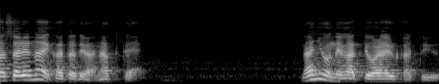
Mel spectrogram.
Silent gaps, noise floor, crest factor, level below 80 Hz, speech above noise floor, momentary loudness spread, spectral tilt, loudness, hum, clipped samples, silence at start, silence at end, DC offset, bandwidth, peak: none; -63 dBFS; 18 dB; -90 dBFS; 43 dB; 12 LU; -4.5 dB/octave; -20 LUFS; none; under 0.1%; 0 s; 0 s; under 0.1%; 10 kHz; -2 dBFS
